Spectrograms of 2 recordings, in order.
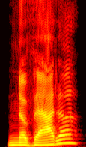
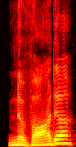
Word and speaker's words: Nevada: your stuff but it's it's pronounced Nevada not Nevada I can't seem to get it right and part of the problem is that this is a word that's in Spanish which means a snowstorm NADA NADA and what's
